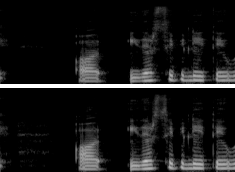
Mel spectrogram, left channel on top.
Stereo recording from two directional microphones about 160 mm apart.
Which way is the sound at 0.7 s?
35° right (ahead or behind).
